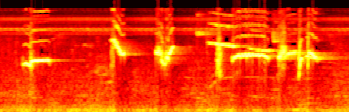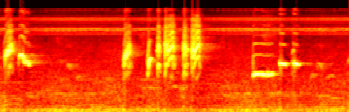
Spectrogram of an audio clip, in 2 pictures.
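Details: Oriental magpie-robin singing to goad another magpie-robin into aggression: scattered short whistles and harsh squawky notes with gaps, a brief cluster of sharp chips, then flat plain whistles at the end.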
